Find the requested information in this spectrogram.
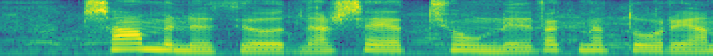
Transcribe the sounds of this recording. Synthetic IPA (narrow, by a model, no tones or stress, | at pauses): saːmʏnʏðθjowðɪt̪naɾ̥seːjat̪ʰjoːwnɪðvɛknat̪ɔːɾian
